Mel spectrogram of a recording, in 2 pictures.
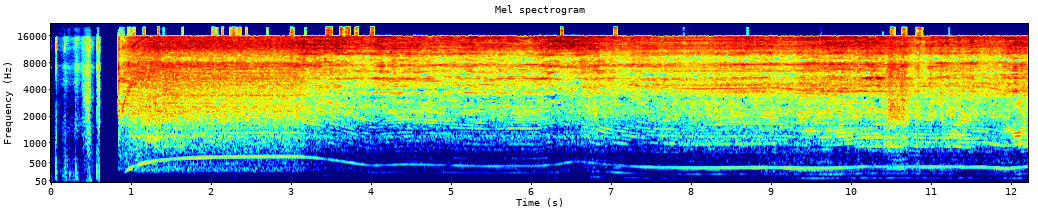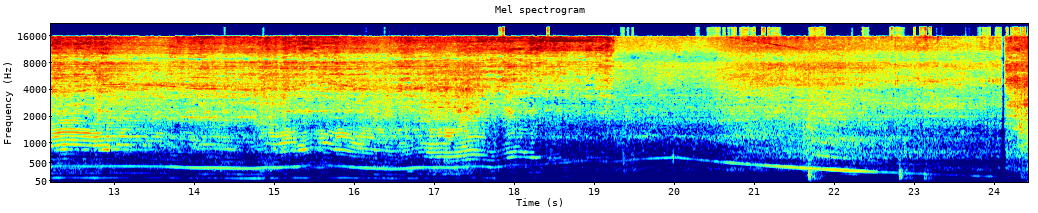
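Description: An angle grinder cuts through metal inside an RV, a loud, steady high-pitched whine lasting about twenty seconds, its pitch dipping slightly under load and then winding down at the end.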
